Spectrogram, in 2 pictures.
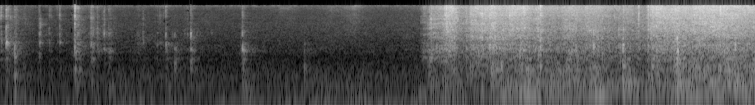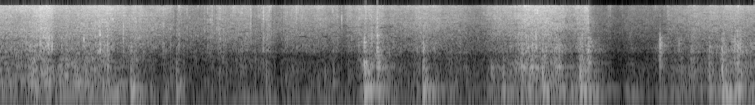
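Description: Plastic bread bag crinkling and rustling as a cat noses into it and tugs at it. Small ticks at first, then from about two seconds in a loud, continuous crackle that dies away near the end.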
